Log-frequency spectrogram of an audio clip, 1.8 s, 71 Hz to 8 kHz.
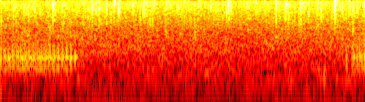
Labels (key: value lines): label: biophony, croak
recorder: SoundTrap 500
